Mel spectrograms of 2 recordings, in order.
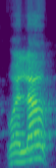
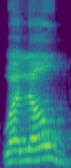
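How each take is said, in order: First: The consonant is said thin and light. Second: The consonant is said thick and heavy. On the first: The speaker calls it wrong. "jangan walad walad walad, tak boleh, tak cukup" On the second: The speaker calls it right. "Walad tebal"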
